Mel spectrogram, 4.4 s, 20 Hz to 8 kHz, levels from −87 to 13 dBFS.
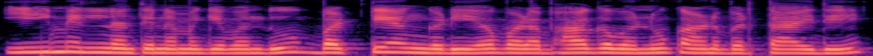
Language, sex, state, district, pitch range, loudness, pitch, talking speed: Kannada, female, Karnataka, Bidar, 205-225 Hz, -13 LUFS, 215 Hz, 110 wpm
